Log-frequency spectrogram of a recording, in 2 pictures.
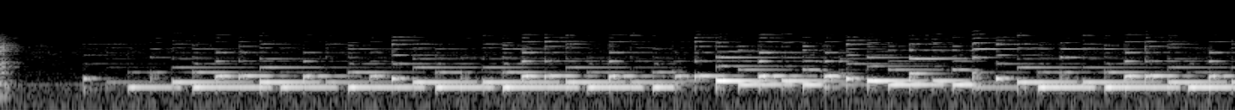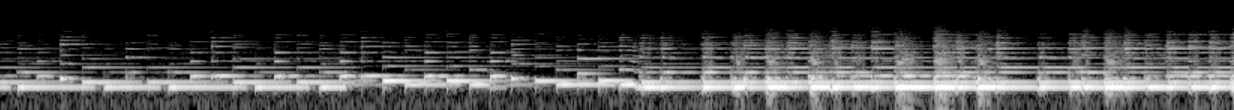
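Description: Vangoa concert ukulele with Aquila strings and a laminate mahogany body, played as a tune of single plucked notes. Near the end it changes to fuller strummed chords.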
